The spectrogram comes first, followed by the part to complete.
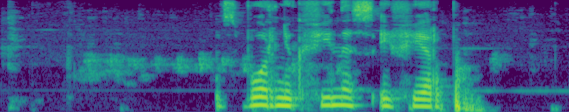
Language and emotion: Russian, neutral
